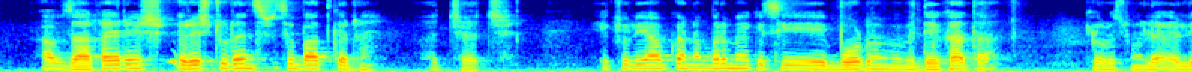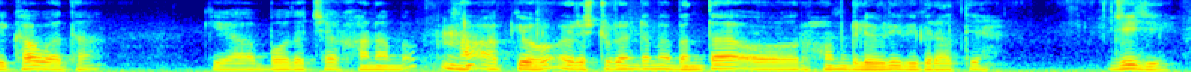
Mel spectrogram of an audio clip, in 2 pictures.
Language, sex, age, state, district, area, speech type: Urdu, male, 30-45, Bihar, Araria, urban, spontaneous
